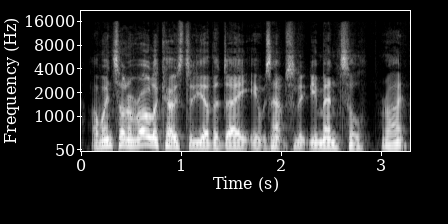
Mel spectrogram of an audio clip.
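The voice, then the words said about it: Rough put-on Newcastle accent. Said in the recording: “It's a sort of a rough version of a Newcastle accent.”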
